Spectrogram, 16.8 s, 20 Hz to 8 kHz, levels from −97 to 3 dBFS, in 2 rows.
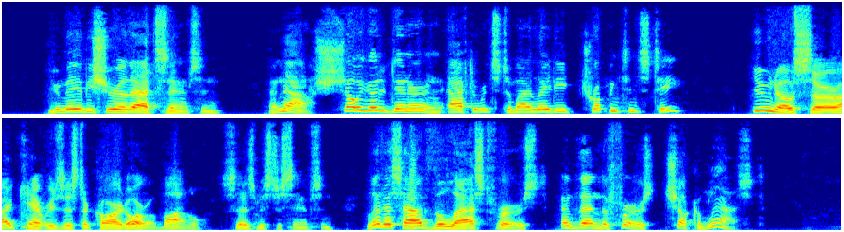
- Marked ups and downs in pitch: Yes, wide, 7.2 semitones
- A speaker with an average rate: Yes, average, 170 wpm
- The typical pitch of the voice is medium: Yes, medium, 180 Hz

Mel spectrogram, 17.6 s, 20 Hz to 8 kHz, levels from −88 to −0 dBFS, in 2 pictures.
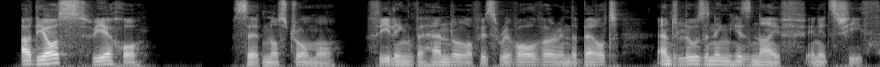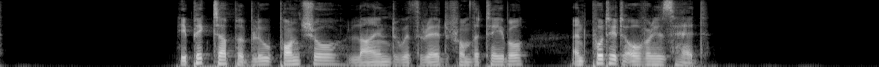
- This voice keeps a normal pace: No, slow, 130 wpm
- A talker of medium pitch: No, very low, 95 Hz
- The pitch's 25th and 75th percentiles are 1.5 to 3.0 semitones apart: No, average, 3.6 semitones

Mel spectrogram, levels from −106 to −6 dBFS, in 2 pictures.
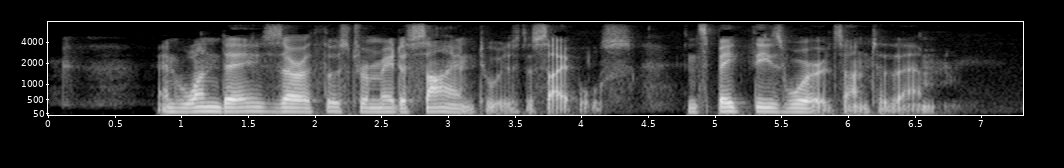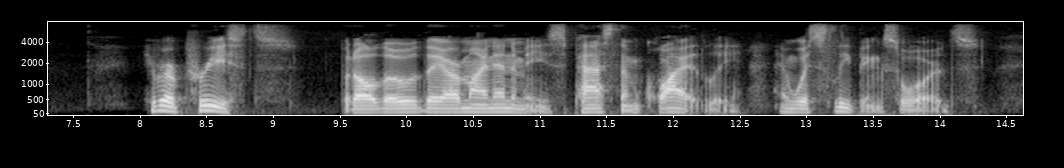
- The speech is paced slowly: Yes, slow, 130 wpm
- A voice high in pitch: No, low, 120 Hz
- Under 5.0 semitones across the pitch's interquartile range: Yes, narrow, 2.5 semitones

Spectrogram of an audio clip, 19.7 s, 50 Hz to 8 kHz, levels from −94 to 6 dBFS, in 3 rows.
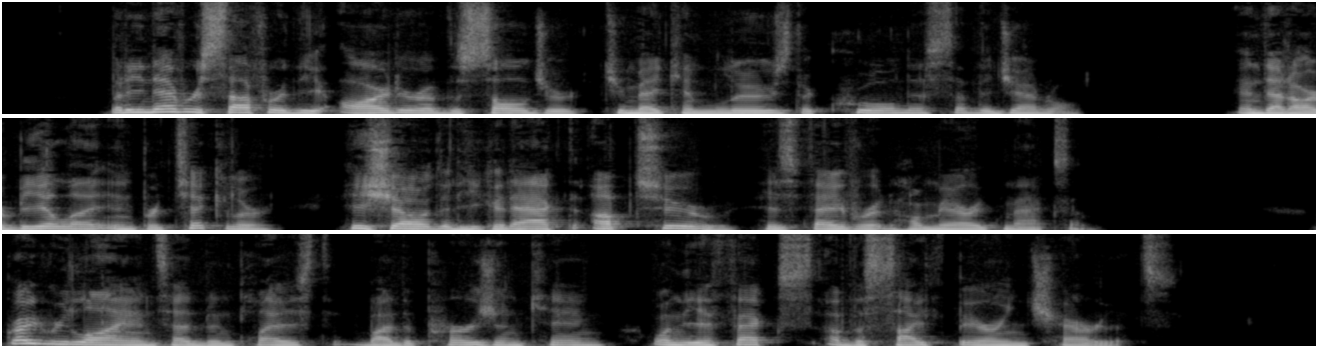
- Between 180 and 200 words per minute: No, average, 160 wpm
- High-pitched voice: No, medium, 145 Hz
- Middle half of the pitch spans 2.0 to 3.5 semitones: Yes, narrow, 2.6 semitones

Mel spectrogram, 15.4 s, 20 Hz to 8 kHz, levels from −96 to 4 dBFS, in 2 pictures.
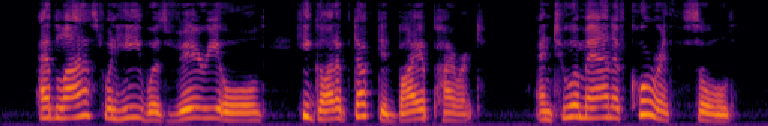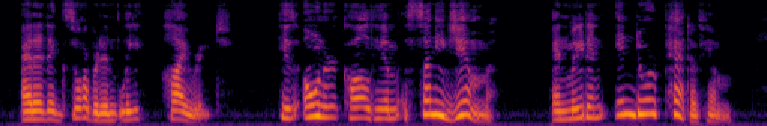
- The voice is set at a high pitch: Yes, high, 225 Hz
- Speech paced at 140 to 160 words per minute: Yes, average, 150 wpm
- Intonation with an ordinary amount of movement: No, wide, 6.4 semitones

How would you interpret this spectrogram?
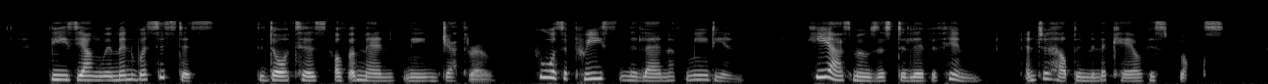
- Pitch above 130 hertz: Yes, high, 190 Hz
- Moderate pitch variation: Yes, average, 4.7 semitones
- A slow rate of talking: No, average, 180 wpm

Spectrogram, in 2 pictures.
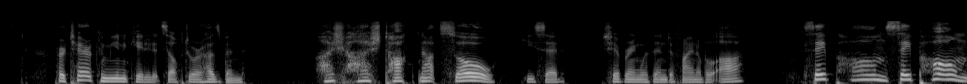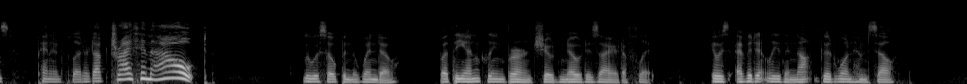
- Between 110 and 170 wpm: Yes, average, 150 wpm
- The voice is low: Yes, low, 125 Hz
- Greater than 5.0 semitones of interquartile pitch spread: Yes, wide, 5.4 semitones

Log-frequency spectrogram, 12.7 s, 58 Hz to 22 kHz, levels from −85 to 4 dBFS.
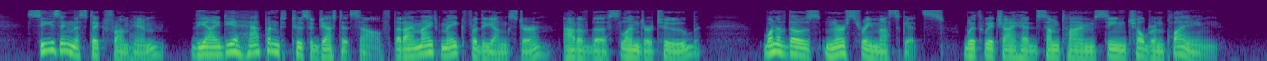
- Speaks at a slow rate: No, average, 170 wpm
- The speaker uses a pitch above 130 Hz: No, low, 100 Hz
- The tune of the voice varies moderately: No, wide, 6.4 semitones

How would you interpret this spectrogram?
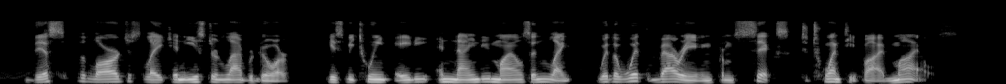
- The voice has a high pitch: No, low, 115 Hz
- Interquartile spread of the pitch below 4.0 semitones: Yes, average, 2.9 semitones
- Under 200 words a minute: Yes, average, 150 wpm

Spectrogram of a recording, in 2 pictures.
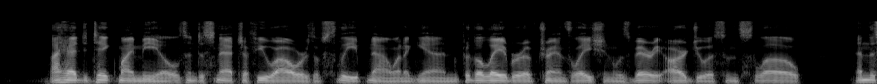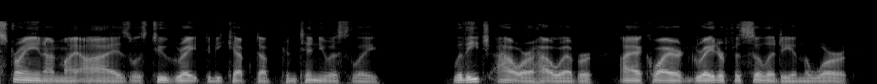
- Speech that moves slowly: No, average, 180 wpm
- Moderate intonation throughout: Yes, average, 3.3 semitones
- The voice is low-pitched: Yes, very low, 80 Hz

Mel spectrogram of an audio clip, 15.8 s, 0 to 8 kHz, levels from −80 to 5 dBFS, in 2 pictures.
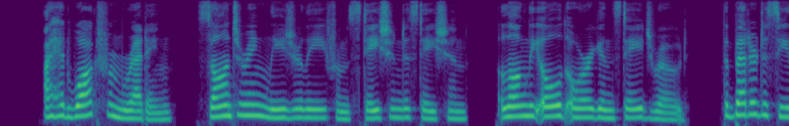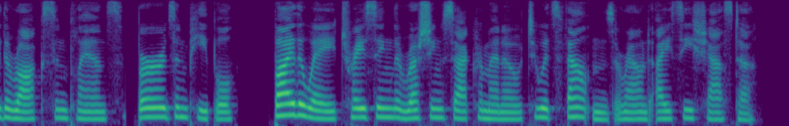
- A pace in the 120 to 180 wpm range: Yes, average, 155 wpm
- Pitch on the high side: Yes, high, 200 Hz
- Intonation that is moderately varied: Yes, average, 3.8 semitones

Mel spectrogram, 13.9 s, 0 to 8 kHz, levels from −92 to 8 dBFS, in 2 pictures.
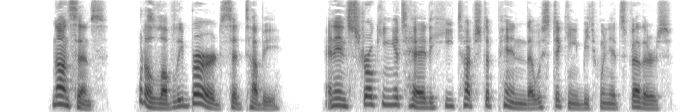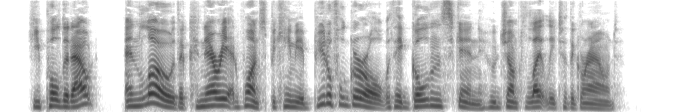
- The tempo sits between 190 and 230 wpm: Yes, average, 200 wpm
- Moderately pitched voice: Yes, medium, 150 Hz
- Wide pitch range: Yes, wide, 6.1 semitones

